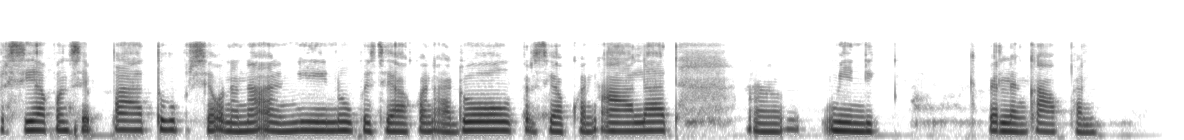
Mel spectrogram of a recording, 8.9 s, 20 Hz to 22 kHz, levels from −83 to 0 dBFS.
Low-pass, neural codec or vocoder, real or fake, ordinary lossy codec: 7.2 kHz; codec, 16 kHz, 16 kbps, FunCodec, trained on LibriTTS, 50 frames a second; fake; none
